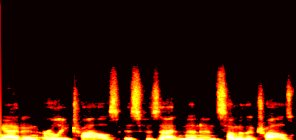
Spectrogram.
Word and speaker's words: fisetin: So, how does he pronounce fisotin? The other agent that we're looking at in early trials is fisettin.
